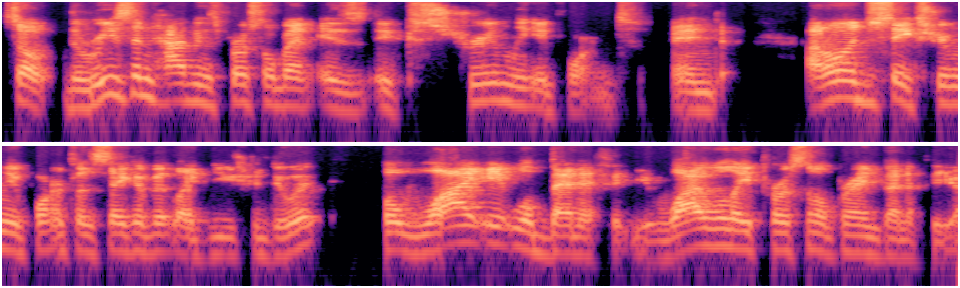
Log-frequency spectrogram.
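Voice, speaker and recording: Very fast and lively in intonation, a man speaks at a medium pitch. The sound is dry and close, without echo. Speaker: career coach. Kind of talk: webinar talk. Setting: virtual session. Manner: animated, casual.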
